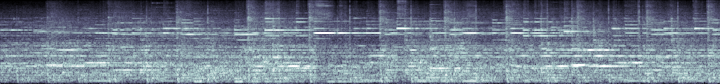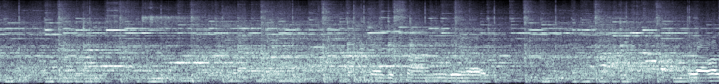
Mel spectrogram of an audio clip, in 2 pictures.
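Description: Music playing steadily and loudly, with frequent sharp beats and held tones.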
